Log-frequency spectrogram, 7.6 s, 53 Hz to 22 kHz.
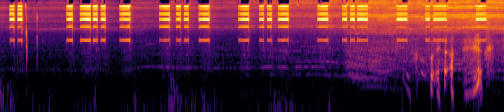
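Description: Rapid electronic beeps from an SJRC S20W drone returning home sound in repeated bursts, high and piercing, continuing throughout; a voice speaks and wind or motor noise rises toward the end.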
